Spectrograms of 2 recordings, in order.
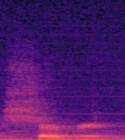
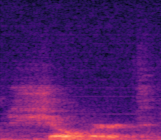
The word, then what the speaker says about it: Schobert: And finally, the Broncos signed middle linebacker Joe Sherbert. So, some good pickups for all of them. I believe it is pronounced Schobert, not Sherbert.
